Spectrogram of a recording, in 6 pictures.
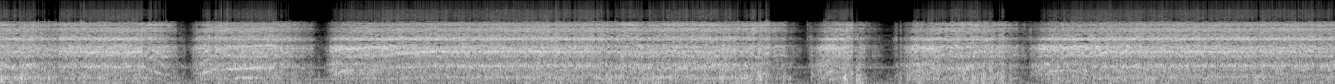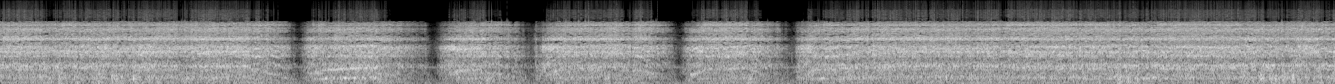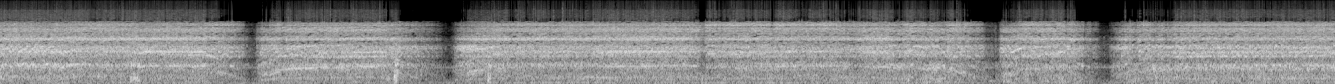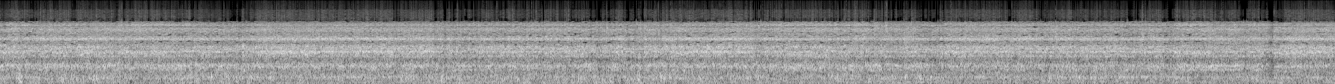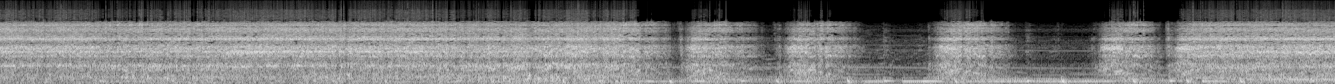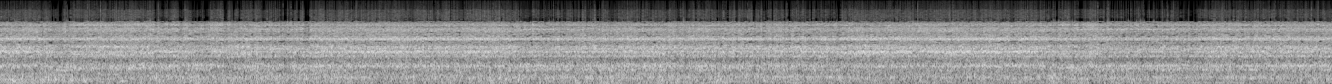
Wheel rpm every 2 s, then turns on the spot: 170, 130, 230, 150, 90, 180, 230, 180, 80, 120, 120, 230, 210, 230, 140, 130, 220, 210, 100, 210, 230, 220, 230, 220, 230, 230, 230, 230, 230, 160, 40, 30, 120, 220, 230, 230, 230, 230, 230, 230.
none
